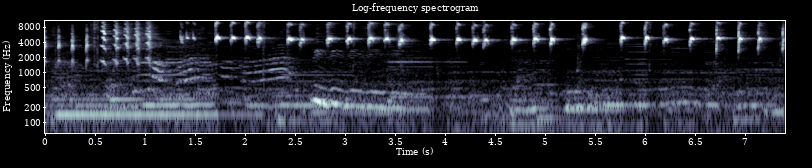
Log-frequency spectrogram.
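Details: Oriental magpie-robin in continuous song, opening with rattling trills and slurred whistles, then settling into a sharp high note repeated about three times a second, steady and insistent, with a soft low murmur behind.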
